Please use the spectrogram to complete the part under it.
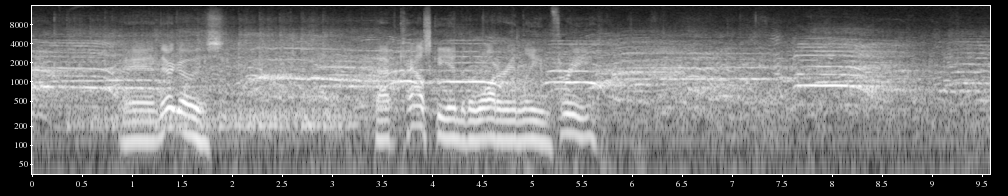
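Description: A crowd of spectators cheers and shouts loudly in a large echoing hall.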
